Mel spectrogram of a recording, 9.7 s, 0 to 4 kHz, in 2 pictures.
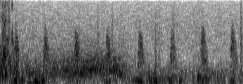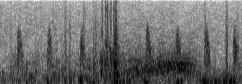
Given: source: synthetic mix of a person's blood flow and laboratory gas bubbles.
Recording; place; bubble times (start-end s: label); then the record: Doppler ultrasound of blood flow; subclavian vein
0.00-0.38 s: bubbles
6.71-6.77 s: bubbles
6.82-7.27 s: bubbles
From the record:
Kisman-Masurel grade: 212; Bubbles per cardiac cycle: several, 3 to 8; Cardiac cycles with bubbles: 1 to 10%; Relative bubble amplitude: moderate (0.250 to 0.450); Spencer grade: 1 (occasional bubble signal discernible with the cardiac motion signal, with majority of cardiac periods free of bubbles); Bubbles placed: anywhere in the cardiac cycle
